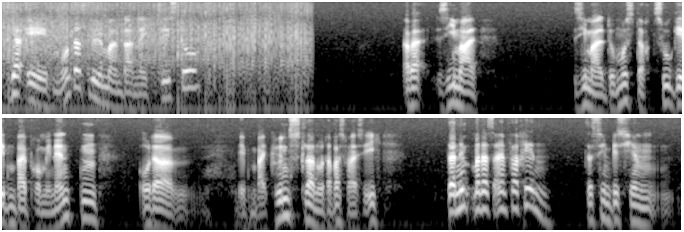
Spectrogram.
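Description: Playing an ambitious, newly separated lawyer in a naturalistic 1970s German radio drama of one-sided phone calls, a man with a mid-range voice sounds forceful, strained and evasive. He halts and repeats himself, trying to reassure and placate while growing exasperated.

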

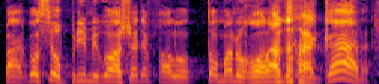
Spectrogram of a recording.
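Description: A man's voice: high voice, normal speed. A man with a Brazilian accent hosting a podcast, joking crudely and laughing often. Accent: Brazilian Portuguese. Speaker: podcast host. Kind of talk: casual podcast banter.

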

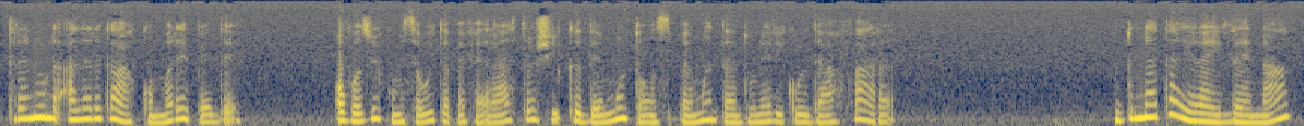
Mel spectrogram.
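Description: Woman, audiobook reader, measured expressive narration, warm mellow tone, faint noise. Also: medium pitch, rough recording. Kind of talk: literary audiobook reading.

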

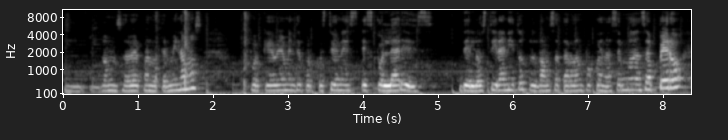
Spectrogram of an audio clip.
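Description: A woman's voice: medium pitch, moderate pace, mellow, soft background music. A woman with a Mexican accent hosting a casual live online chat show, talking with her viewers in a chatty, giggly way and repeating words as she goes. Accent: Mexican Spanish.

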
